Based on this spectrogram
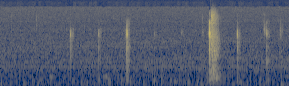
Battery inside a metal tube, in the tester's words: you'll hear a little bit if you shake it side to side and that's cuz the tube is just a little smidge too big on the side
